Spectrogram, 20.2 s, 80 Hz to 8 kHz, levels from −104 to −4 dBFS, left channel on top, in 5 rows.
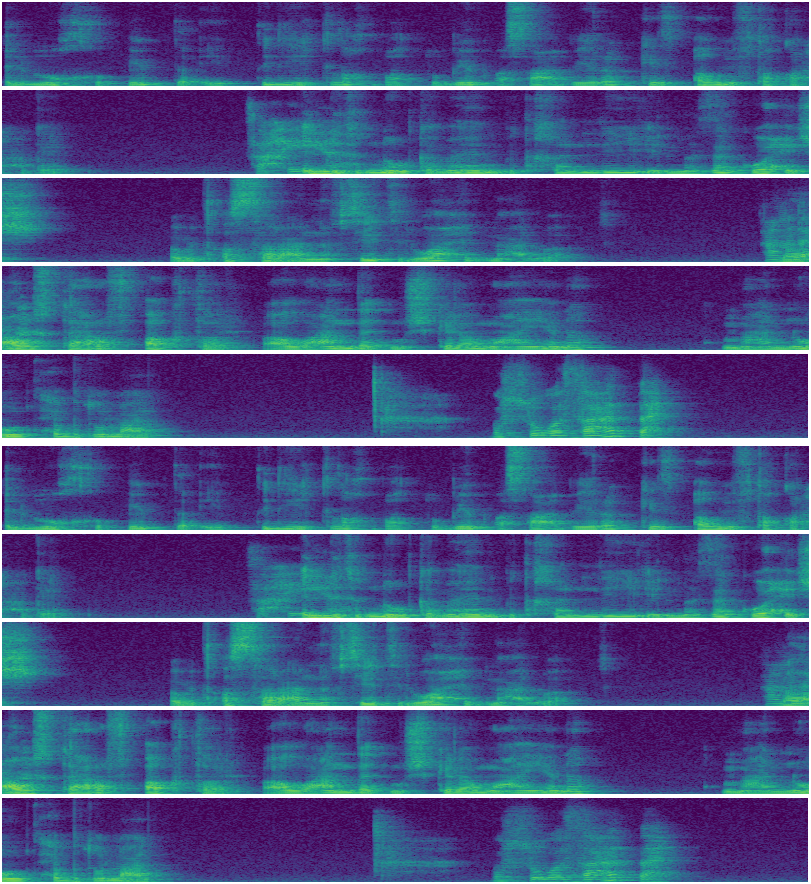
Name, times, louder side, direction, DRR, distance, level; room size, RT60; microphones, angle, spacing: voice 1, 0.0-4.4 5.5-8.2 8.9-10.9 12.0-15.0 15.7-16.9, right 1 dB, 15° right, 4 dB, 0.5 m, -30 dB
voice 2, 5.3-5.6 11.9-12.1 18.0-19.4, left 3 dB, 65° left, 4 dB, 0.9 m, -35 dB
4.9 x 3.8 x 2.8 m, 0.38 s
head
